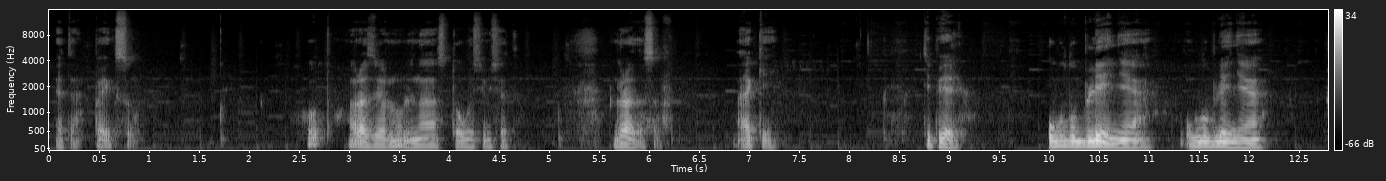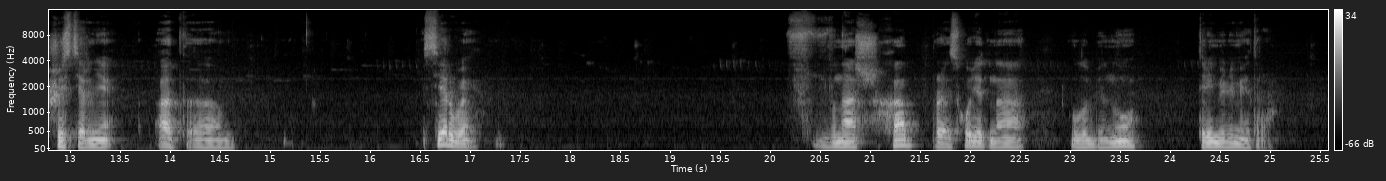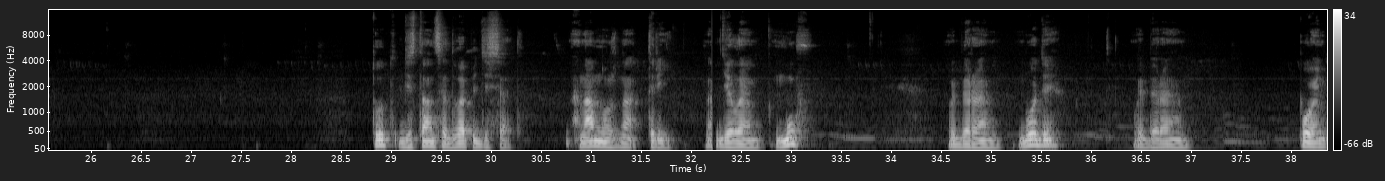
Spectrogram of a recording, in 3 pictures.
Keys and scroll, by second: 9.0 super+Tab, 14.5 super+Tab, 29.7 super+Tab, 31.8 super+Tab, 32.8 m.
